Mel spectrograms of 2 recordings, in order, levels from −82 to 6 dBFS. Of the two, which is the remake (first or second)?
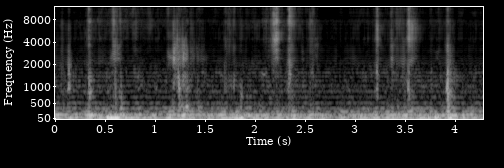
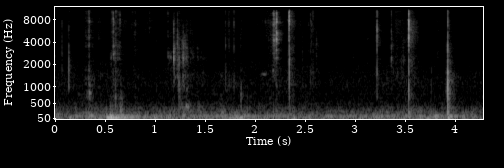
first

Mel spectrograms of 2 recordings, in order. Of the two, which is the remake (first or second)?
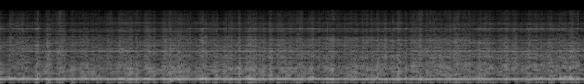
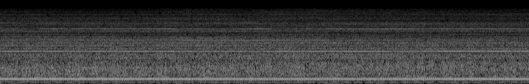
first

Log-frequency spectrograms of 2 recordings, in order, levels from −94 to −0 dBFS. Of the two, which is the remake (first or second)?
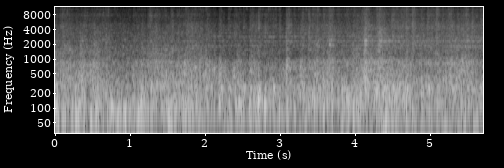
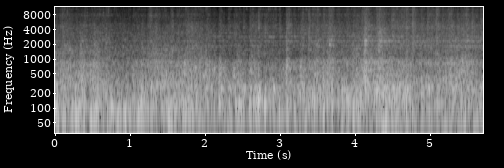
first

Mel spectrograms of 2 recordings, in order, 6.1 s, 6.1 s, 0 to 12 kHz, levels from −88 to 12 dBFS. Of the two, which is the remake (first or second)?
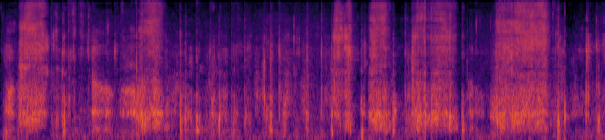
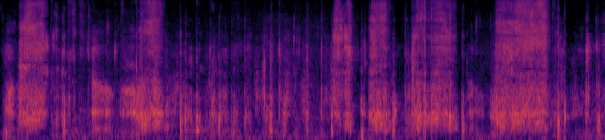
first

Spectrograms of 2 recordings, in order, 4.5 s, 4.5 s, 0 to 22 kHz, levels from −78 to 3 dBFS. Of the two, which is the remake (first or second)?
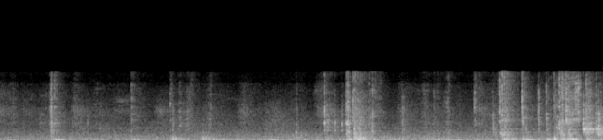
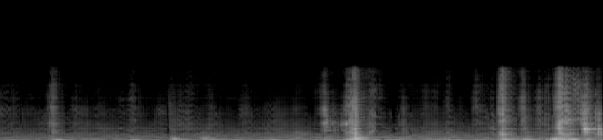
second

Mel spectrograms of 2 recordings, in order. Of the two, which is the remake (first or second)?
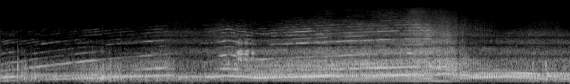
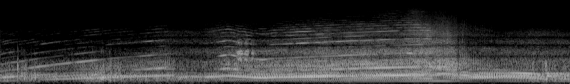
first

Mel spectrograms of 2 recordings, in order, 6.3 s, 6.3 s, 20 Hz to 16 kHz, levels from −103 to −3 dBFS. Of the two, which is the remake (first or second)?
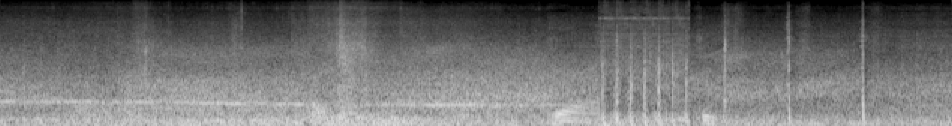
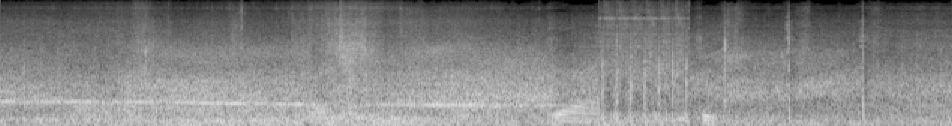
first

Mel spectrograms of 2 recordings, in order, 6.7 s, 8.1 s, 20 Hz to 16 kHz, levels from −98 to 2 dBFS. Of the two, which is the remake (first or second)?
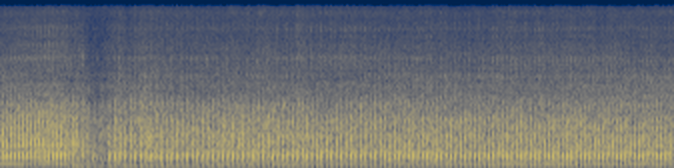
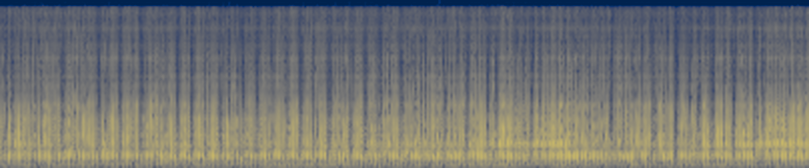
second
